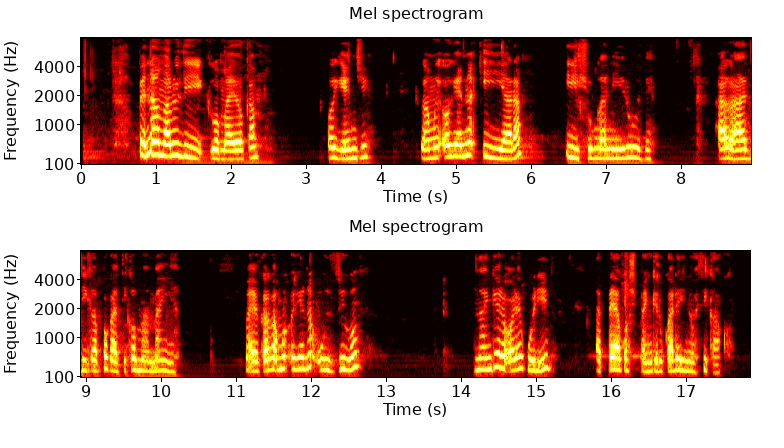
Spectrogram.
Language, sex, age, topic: Oshiwambo, female, 18-24, agriculture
